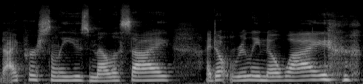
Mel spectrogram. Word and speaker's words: Melissae: And you'll notice that throughout this episode, I say Melissae to talk about the bee nymphs in plural. And in ancient Greek, the word is Melissa for singular and Melissae for plural. But in modern Greek, they say Melissa for a singular bee and Melisses for plural bees.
